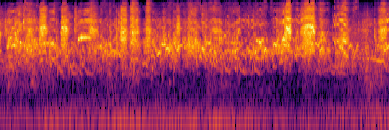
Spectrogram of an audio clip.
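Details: Crowded budgerigar aviary, birds singing and chirping with clear whistled notes poking out of a thick background of twittering chatter.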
